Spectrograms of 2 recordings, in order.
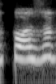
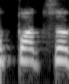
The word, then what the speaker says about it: Pozzo: अच्छा, पोजो की जो प्रोनाउंसिएशन है, जब आप इसको देखोगे तो उसको पोत्सो कह रहे हैं, तो पोजो एंड पोत्सो both are correct ji.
